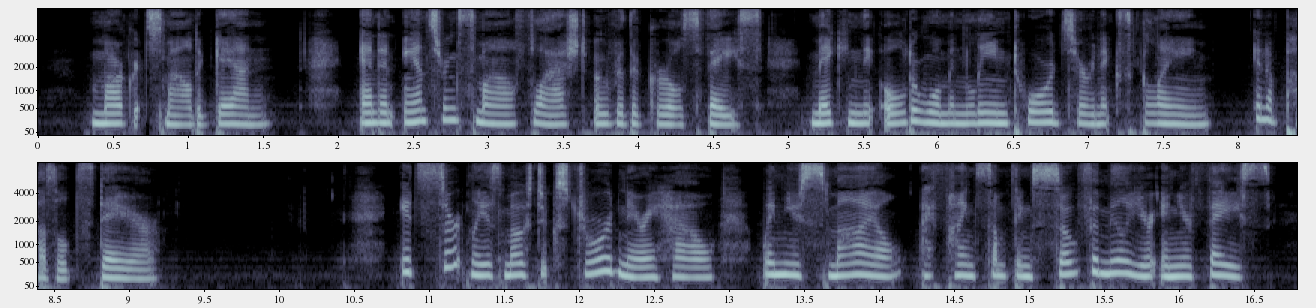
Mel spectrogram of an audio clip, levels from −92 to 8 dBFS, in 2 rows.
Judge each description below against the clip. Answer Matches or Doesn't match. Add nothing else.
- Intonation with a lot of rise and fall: Doesn't match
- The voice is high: Matches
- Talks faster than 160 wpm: Doesn't match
